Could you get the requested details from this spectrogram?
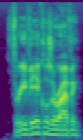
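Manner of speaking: eager, quick report; spotting something, thrilled; excited. A narrator's reading. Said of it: "with excitement in his voice".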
